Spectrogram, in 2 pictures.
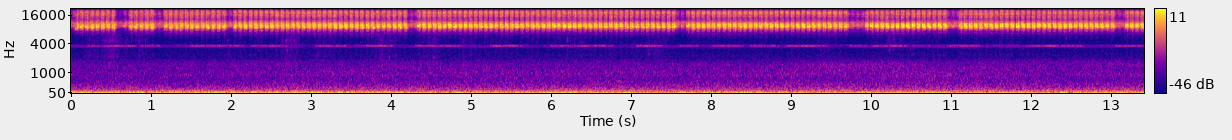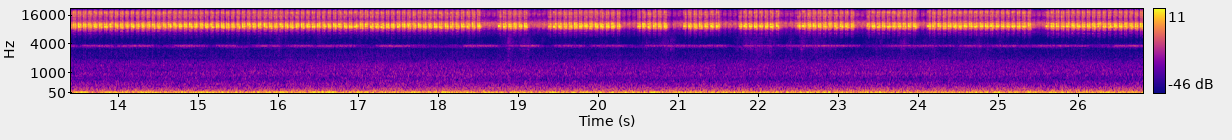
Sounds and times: august crickets 0:00.0 - 0:26.8

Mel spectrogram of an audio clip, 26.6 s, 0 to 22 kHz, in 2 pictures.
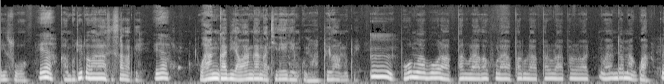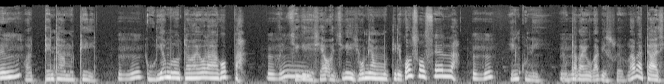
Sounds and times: grandmother lists some of the bush fruits 0:00.0 - 0:03.4
grandmother lists some of the bush fruits 0:04.0 - 0:26.5
asks her grandmother 0:18.6 - 0:22.0

